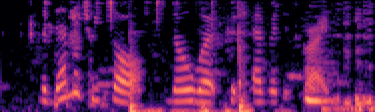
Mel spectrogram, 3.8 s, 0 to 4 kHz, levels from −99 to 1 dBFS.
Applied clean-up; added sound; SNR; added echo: classical method Wiener filter.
